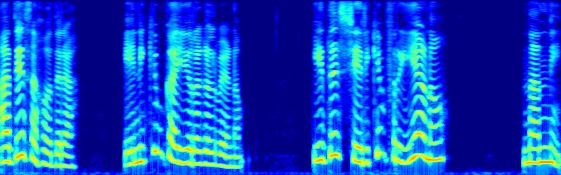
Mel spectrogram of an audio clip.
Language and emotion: Malayalam, happy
